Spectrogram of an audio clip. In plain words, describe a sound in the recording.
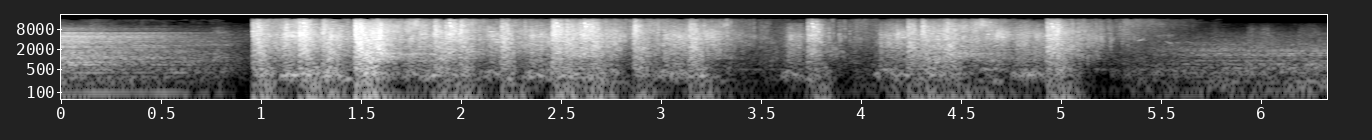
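Magic blasts and sharp hits crackle in a fast, noisy fight.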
